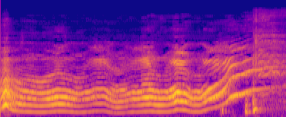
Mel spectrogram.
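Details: A dog from a funny-dog compilation gives one drawn-out, wavering howl. It dips and rises in pitch for about four seconds, then climbs upward at the end and cuts off with a short clatter.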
